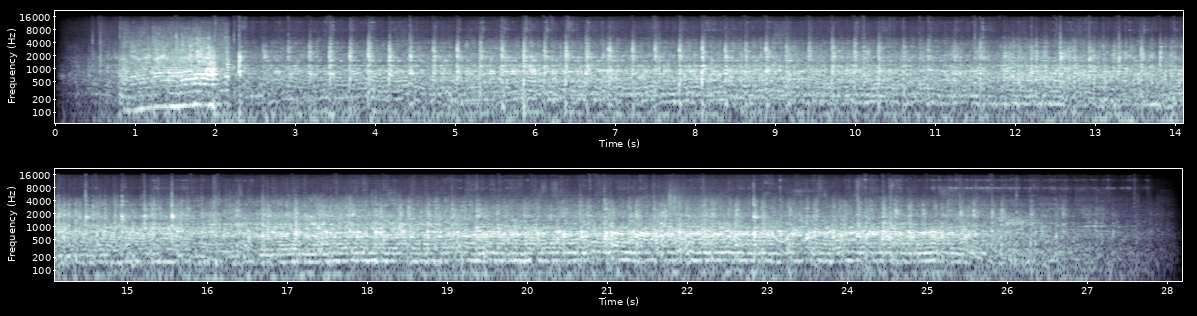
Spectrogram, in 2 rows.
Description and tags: Suitcase, Metal Mover, A
Raw audio of pulling a suitcase across an airport metal moving treadmill as it is active. Some general airport ambience is in the background.
An example of how you might credit is by putting this in the description/credits:
The sound was recorded using a "H1 Zoom recorder" on 1st September 2017.
metal, mover, suitcase, treadmill, wheel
